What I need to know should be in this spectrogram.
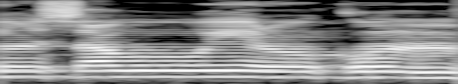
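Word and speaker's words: يُصَوِّرُكُمْ: harakat panjangnya ditekan jangan sekedarum kurang kurangukum arham mim sukun bertemu fa kita baca dengan jelas ya jelas itu apa artinya Pak yaitu kita jangan baca dengungan yusawirukum f nah itu enggak boleh kayak gitu yawirukum Arham.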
